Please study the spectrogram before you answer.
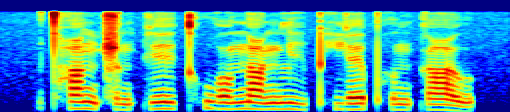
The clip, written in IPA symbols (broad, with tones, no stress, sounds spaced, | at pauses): t̪ʰ ɑ˥˩ ŋ ʈ͡ʂ ɤ˩ ŋ k e˥ ɪ̯ kʰ w ɔ˥ n̪ ɑ˥ ŋ l i˧˥ pʰ j ɛ˥ pʰ ɤ˨ ŋ k ɑ˥˩ ʊ̯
